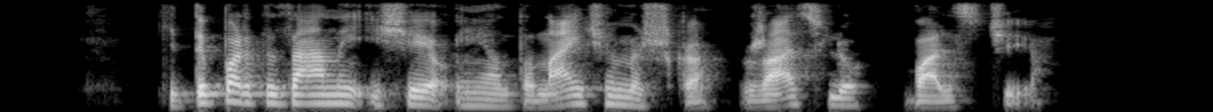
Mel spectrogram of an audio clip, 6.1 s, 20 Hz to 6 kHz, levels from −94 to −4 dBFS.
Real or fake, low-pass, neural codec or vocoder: real; 5.4 kHz; none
